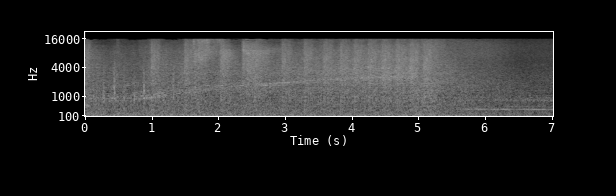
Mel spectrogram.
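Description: A fierce storm wind roars over the sea.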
